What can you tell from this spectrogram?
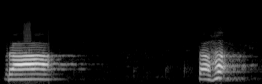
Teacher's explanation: तो विसर्ग का मतलब होता है जैसे बोलने के लिए ध्वनि, जिसे कहते हैं ह की आवश्यकता होती है। इसे बोलते समय किसकी आवश्यकता होती है, ह, यानी जोर लगाकर बोला जाए।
